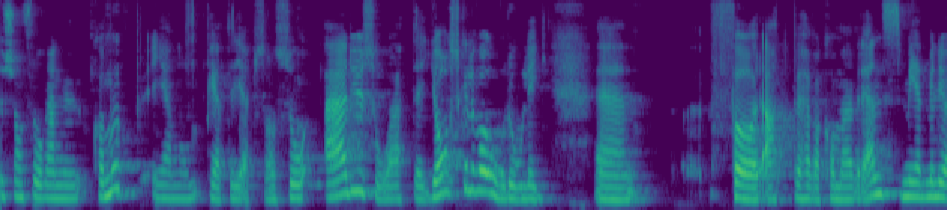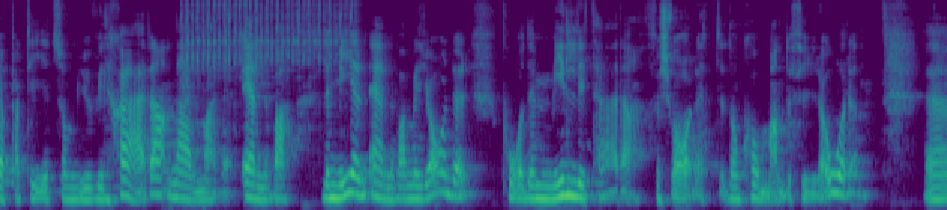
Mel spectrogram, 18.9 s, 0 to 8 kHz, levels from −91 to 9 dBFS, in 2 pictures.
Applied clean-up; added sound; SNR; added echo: classical method log-MMSE.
